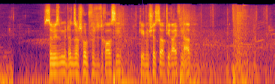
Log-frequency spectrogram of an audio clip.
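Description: A shotgun fires several loud shots.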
